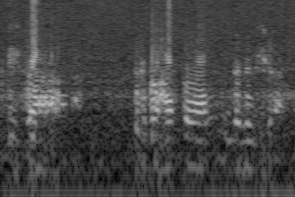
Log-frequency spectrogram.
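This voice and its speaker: A Japanese woman speaking Indonesian as a foreigner, with a Japanese accent, halting between phrases as she answers interview questions. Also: on the low side, level tone. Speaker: radio guest. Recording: clearly noisy line.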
